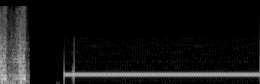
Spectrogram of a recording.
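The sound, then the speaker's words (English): After a short burst of noise and a couple of sharp clicks, a steady telephone ring tone hums continuously at an even level, clear, with no voices. “All we hear is the telephone ringing and Jay saying hello in both segments.”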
